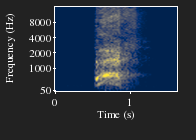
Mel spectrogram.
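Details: Sneeze after a lingering nasal tickle: one loud sneeze, a sudden forceful burst of air fading over about half a second.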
